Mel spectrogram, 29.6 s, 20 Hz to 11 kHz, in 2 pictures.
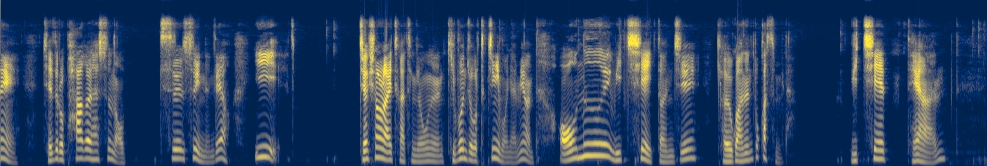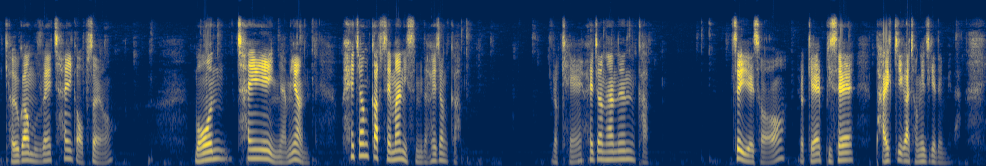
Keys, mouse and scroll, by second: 4.8 click, 5.4 w, 6.9-8.0 typing, 7.1 click, 8.0 middle click, 8.9 middle click, 9.4 middle click, 11.0 click, 12.5 middle click, 14.5 click, 14.7-15.5 typing, 15.0 middle click, 17.0-17.7 middle drag, 19.3 e, 19.9 click, 21.6 click, 23.5 e, 23.8 click, 25.2 click, 27.4 click.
